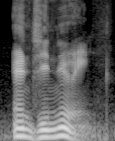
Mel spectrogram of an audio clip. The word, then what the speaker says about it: engineering: Engineering, ça, l'accent tombé les mêmes sur avant dernier syllabe là.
